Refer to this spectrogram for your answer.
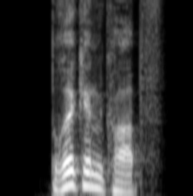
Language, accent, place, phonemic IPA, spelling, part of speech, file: German, Germany, Berlin, /ˈbrʏkənˌkɔpf/, Brückenkopf, noun, De-Brückenkopf.ogg
- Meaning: 1. bridgehead (fortification near a bridge) 2. bridgehead, beachhead (captured territory beyond a natural obstacle, especially a body of water, serving as basis for further advance)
